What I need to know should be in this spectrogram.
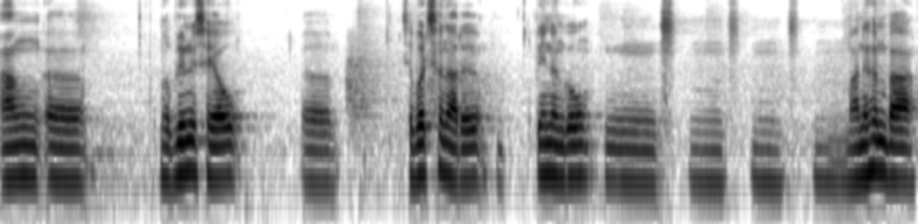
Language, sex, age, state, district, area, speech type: Bodo, male, 18-30, Assam, Kokrajhar, urban, spontaneous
